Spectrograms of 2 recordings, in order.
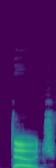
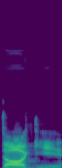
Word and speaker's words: doge: a meme which is the doge meme or doggy however you want to pronounce it stick with speak with doge you sound smarter yeah i'm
